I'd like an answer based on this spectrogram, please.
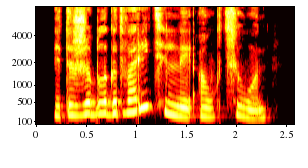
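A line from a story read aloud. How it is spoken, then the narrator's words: Gentle objection. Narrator (Russian): мягко возразил Арнольд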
